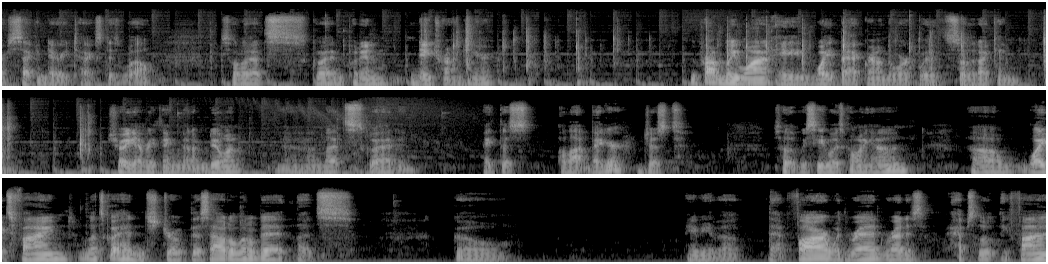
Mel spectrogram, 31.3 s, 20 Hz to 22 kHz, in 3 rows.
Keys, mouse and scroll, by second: 2.9 click, 4.2-7.0 typing, 8.6-10.1 typing, 10.4 Return, 11.2 BackSpace, 12.1 click, 14.8-19.0 drag, 21.8 scroll down 2, 24.7-28.7 drag.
